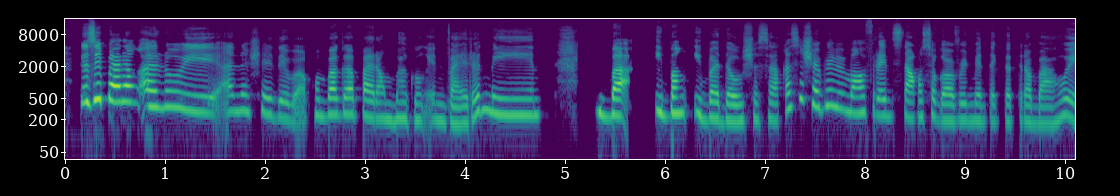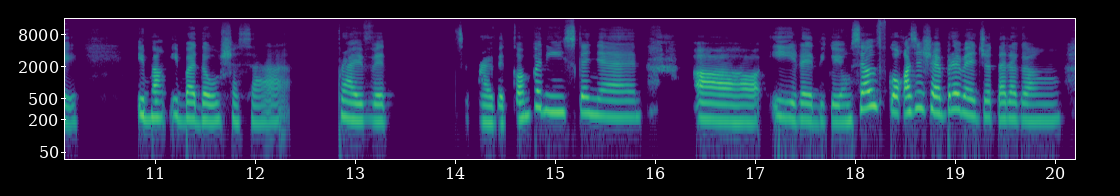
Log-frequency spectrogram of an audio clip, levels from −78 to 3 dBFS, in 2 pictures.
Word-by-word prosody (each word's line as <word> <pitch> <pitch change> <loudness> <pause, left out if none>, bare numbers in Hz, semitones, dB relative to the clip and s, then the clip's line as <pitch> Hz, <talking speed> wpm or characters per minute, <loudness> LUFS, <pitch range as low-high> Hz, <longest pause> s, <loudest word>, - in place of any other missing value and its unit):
kasi 430 +3 +8
parang 440 -1 +11
ano, 350 -1 +3
eh, 285 -3 -1
ano 290 +1 -4
siya, 275 -3 -5
'di 225 -2 -4
ba, - - -5
kumbaga 255 +1 +1
parang 220 -4 -1
bagong 210 -1 -7
environment, 245 - -3 0.6
iba 250 -2 +6 0.3
ibang-iba 270 -5 0
daw 190 -1 +1
siya 200 +2 -7
sa 205 +1 -6
kasi 345 +11 -3
siyempre 365 -3 0
may 325 - -4
mga 275 -1 +1
friends 240 -2 -4
na 220 -2 +2
ako - - -4
sa 230 0 -6
government 200 -1 -4
nagtatrabaho, 190 +2 -6
eh. 185 -4 -6 0.6
Ibang-iba 225 -1 -1
daw 195 -1 +1
siya 200 -1 -6
sa 185 - -10 0.8
private, 200 -3 -2 0.6
sa - - -15
private 185 -1 -4
companies 280 +5 -1
ganyan. 230 -4 -3 0.5
Ah, 195 -3 +2 0.2
i-ready 205 -3 -3
ko 195 - -4
'yong 190 +1 -5
self 345 +2 +3
ko 280 - +5
kasi 285 +5 +4
siyempre 295 0 +3
medyo 230 -3 -2
talagang 205 -1 -4
225 Hz, 140 wpm, -23 LUFS, 200-275 Hz, 0.8 s, parang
